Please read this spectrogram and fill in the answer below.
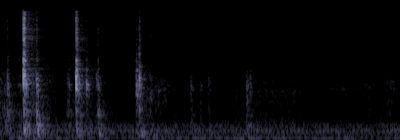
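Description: A few short plastic clicks from LEGO pieces as a small flap on the model is lifted by hand, all within the first second.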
